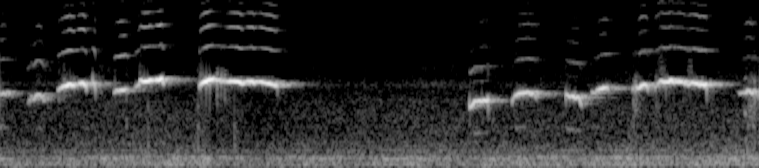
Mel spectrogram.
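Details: Singing while playing, a pet cockatiel whistles the Pythagora Switch theme in two bursts. Each burst is a run of short, bright notes that rise stepwise to a held tone, over a soft background murmur.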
